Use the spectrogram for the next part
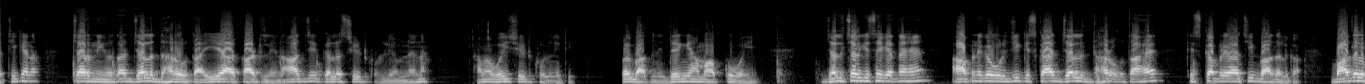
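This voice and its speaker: A mid-range, darkish male voice belongs to a teacher holding an online exam-prep session on an Indian tutoring channel. His drilling is relaxed call-and-response: he asks, then answers his own questions, referring to students as bhai and beta.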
